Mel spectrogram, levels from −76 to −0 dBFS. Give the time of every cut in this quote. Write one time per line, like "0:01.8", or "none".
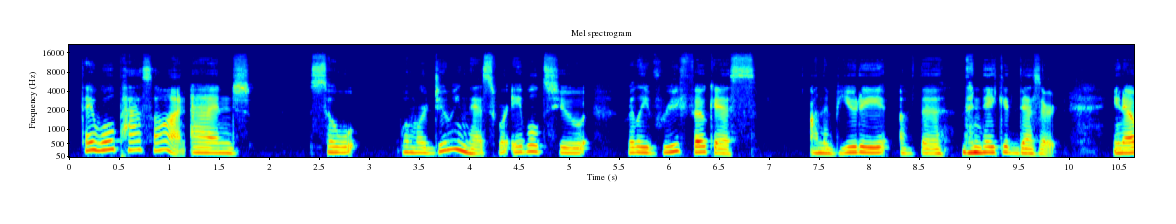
0:01.1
